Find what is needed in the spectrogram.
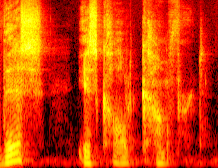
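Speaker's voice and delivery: hushed slow whisper, each word laid down softly. Retold or imitated. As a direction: breathe the words close to the child's ear. Grandpa holding grandson, naming comfort.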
